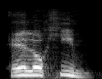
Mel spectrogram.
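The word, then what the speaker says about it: אֱלֹהִים: Lo him, right? Aleph, silent letter pointed chetef segol. Lamed pointed holem, lo. All right. Hey pointed kiri kyod with mem sofit. Im, him, Elohim. Elohim.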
